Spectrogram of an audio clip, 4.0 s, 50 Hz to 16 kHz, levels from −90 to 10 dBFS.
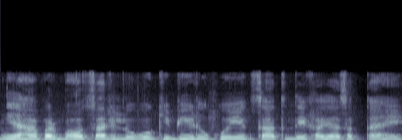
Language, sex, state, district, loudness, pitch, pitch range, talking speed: Hindi, male, Chhattisgarh, Rajnandgaon, -17 LUFS, 180 Hz, 170-185 Hz, 210 wpm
